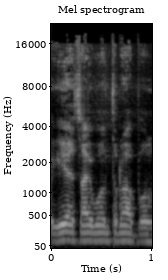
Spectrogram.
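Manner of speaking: English spoken with a fake Russian accent. Retelling a story, quoting a German guy's reply, in a fake Russian accent. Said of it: "I don't know why I'm making him sound Russian".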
